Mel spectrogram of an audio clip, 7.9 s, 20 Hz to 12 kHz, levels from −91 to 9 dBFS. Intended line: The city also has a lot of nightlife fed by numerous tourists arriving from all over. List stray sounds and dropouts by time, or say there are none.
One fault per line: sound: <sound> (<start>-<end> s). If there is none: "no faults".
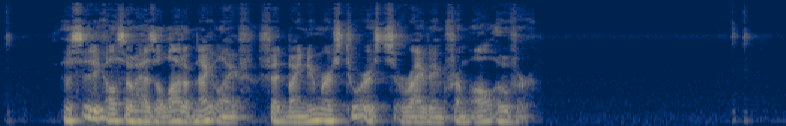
no faults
